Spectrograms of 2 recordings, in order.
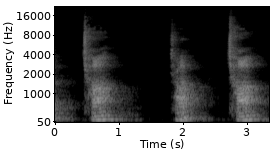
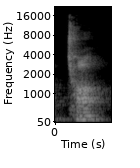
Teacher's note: थोड़ा सा एस्पिरेटेड, यानी कि आवाज थोड़ी सी आपने कह लें कि डीप निकालनी है, थोड़ी सी हवा के साथ, छा, ये छा था, ये छा, छा मीन होता है कार, गाड़ी।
